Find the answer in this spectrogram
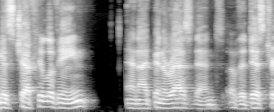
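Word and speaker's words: Levin: uh you know the big ocean, so it's pronounced Lavine but spelled without an E. Got it. Chairman Mendelsson, members of the committee, thank you. My name is Jeffrey Lavine and I've been a resident of the District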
